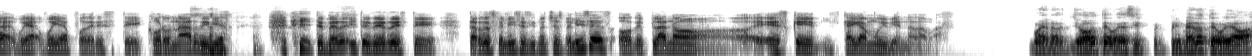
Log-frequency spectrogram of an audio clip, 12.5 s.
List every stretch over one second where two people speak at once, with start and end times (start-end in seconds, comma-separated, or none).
none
